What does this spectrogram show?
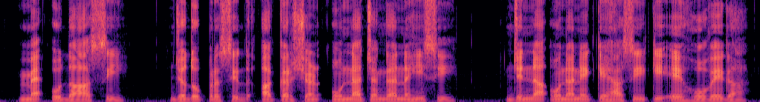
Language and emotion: Punjabi, sad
